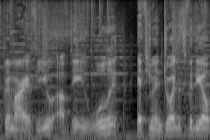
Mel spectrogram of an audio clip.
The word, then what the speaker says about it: Woolet: So that has been my review of the WOOLET.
